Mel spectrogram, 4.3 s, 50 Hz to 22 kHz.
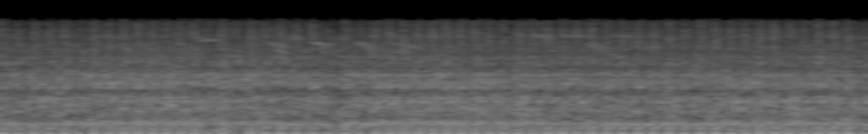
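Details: Honda C90 fitted with an aftermarket OO Racing 19mm PB-style replacement carburettor, throttle cable shortened for free play and cable adjuster set; small single ticks over at a steady even beat without hunting or stumbling; normal idle.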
